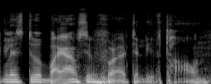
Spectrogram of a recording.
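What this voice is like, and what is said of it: Put-on accent imitating a doctor. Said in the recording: “I'm giving a different accent than the accent that he has.”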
